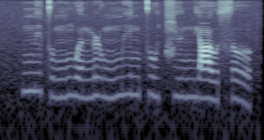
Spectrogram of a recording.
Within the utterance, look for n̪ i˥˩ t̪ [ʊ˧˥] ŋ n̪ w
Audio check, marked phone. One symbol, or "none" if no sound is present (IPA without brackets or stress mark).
ʊ˧˥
